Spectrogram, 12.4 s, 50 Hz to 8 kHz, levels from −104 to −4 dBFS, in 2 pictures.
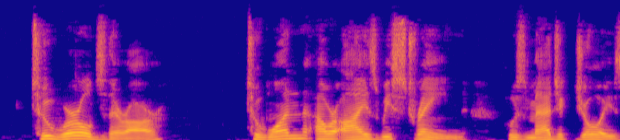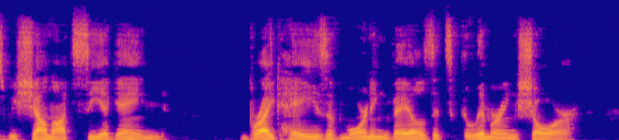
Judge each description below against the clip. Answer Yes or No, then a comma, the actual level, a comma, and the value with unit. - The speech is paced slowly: Yes, slow, 125 wpm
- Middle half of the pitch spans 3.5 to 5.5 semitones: Yes, average, 3.8 semitones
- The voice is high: No, low, 120 Hz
